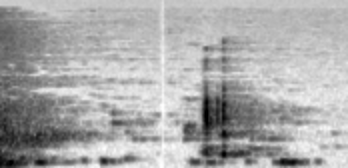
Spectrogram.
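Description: Near silence: room tone, with one faint short click a little over a second in.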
